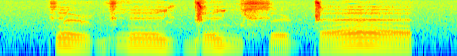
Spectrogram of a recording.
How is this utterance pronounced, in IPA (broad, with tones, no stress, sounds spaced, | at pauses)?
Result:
k ø˥˧ ɭ ɡʱ øː˥˧ ʎ ɖ ø˧˥˧ ʎ x ʏ˨ ɭ ʈ œː˧˥˧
